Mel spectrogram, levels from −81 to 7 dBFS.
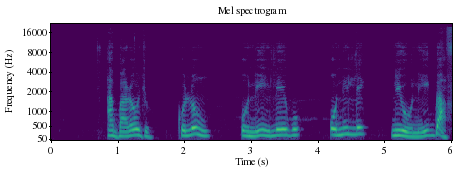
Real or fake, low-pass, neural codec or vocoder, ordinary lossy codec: fake; 19.8 kHz; codec, 44.1 kHz, 7.8 kbps, DAC; MP3, 96 kbps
